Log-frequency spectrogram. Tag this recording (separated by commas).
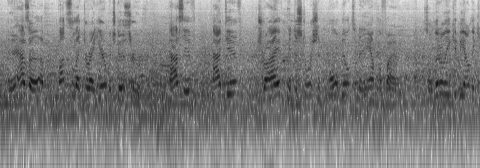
Speech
